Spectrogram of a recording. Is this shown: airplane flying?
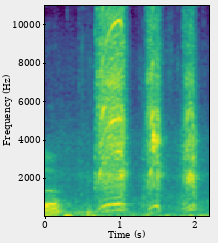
no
